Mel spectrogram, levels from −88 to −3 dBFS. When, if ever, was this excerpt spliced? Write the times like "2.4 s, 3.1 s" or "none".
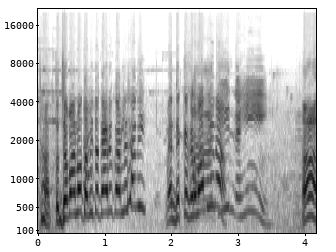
none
